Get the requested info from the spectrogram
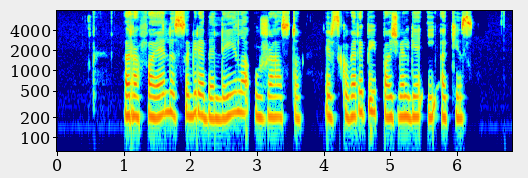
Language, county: Lithuanian, Klaipėda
